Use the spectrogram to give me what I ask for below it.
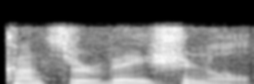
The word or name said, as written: conservational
